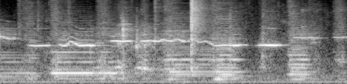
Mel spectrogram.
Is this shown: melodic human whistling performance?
yes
